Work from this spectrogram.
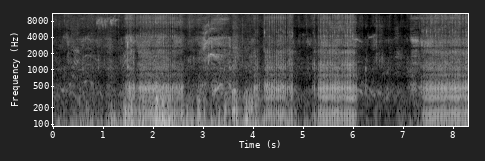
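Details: A domestic pig (Sus domesticus), on a farm and eating, gives deep, rough grunts and snoring snorts, low and rumbling, with some background noise.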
